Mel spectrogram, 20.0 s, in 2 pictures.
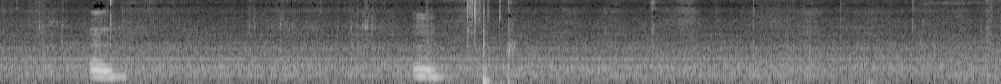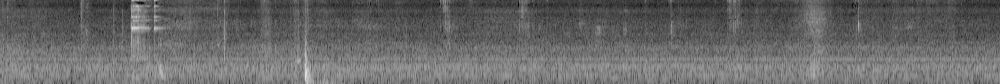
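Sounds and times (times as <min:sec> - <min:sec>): faint steady hum: 0:00.0 - 0:20.0
person chewing: 0:02.4 - 0:05.2, 0:13.6 - 0:19.6
sharp ringing clink: 0:11.3 - 0:11.7.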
